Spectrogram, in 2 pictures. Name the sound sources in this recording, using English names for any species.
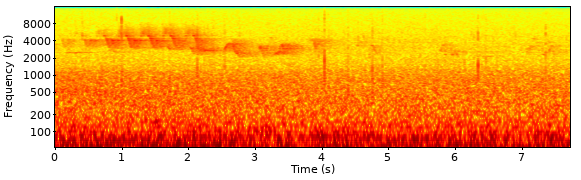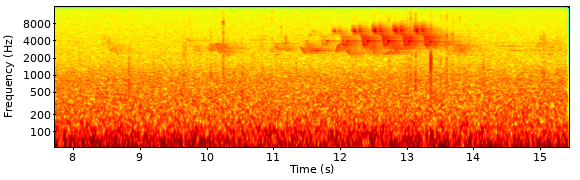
Ovenbird, Scarlet Tanager, Red-eyed Vireo, Hermit Thrush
